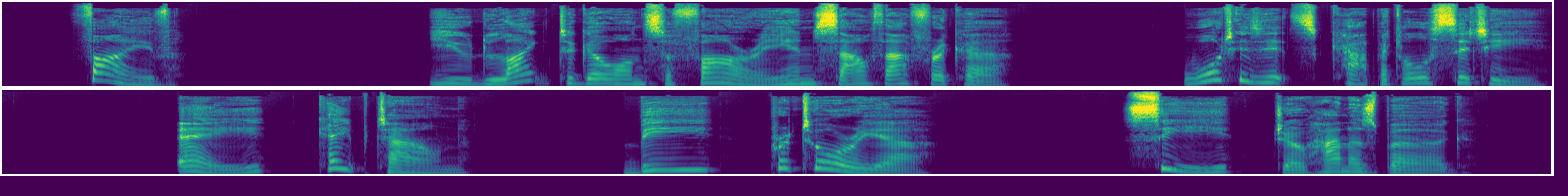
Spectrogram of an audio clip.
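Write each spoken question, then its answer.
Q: What is its capital city?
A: B: Pretoria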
